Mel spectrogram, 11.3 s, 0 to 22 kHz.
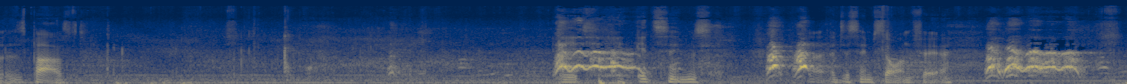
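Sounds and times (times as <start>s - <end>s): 
quiet outdoor background: 0.0s - 11.2s
speech: 0.2s - 0.9s, 5.6s - 7.3s, 8.1s - 10.0s
dog barking: 3.9s - 6.4s, 7.7s - 8.3s, 9.8s - 11.2s.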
